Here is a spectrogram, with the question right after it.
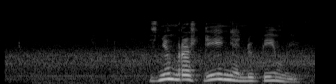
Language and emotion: Russian, positive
